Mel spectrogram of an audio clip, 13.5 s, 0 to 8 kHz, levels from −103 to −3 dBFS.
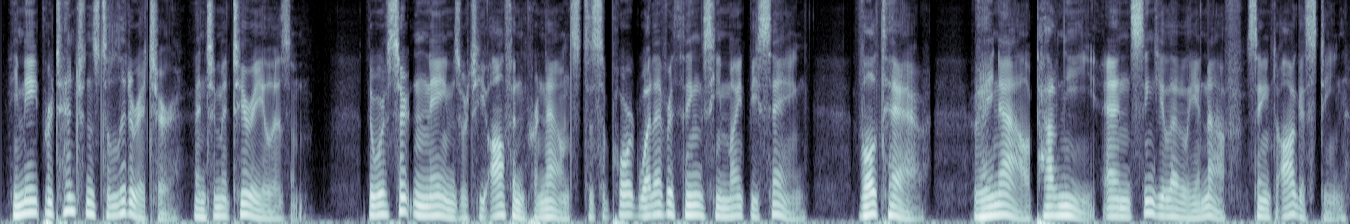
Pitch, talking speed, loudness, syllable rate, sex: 110 Hz, 140 wpm, -18 LUFS, 5.3 syllables/s, male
